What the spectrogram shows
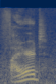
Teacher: make it a kind of a question intonation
